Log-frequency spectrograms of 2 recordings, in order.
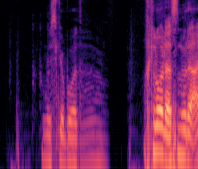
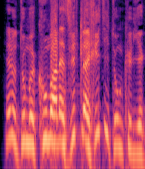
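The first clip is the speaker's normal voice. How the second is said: raised annoyed yell; yelling across the room; 5 semitones higher, 5 dB louder than usual. Real, not acted. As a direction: yell at the cow to move. Shouting at stubborn cow.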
